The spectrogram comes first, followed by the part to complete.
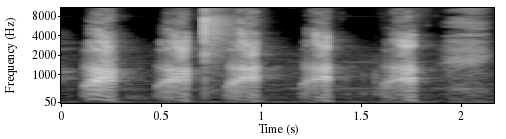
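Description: A man laughing hard: a run of short, rhythmic ha-ha's, about three a second, each dropping in pitch.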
